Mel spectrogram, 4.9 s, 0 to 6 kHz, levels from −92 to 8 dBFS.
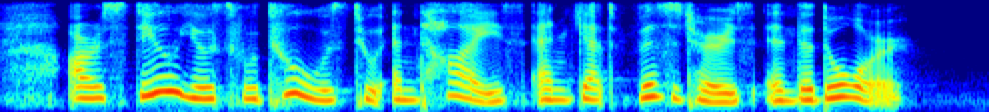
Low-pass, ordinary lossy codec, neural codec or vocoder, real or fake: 5.4 kHz; none; vocoder, 22.05 kHz, 80 mel bands, Vocos; fake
